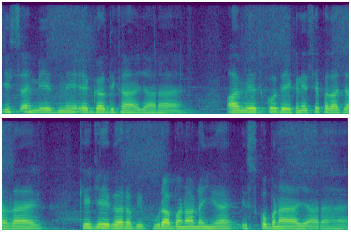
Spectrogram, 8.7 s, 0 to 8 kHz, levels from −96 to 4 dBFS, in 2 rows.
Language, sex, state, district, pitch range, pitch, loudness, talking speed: Hindi, male, Maharashtra, Chandrapur, 130-145 Hz, 140 Hz, -18 LUFS, 215 wpm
